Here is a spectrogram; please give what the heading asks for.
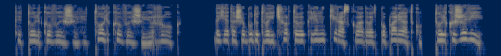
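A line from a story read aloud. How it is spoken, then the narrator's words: Whispering. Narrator (Russian): шептала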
